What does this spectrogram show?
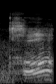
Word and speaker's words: খ: হচ্ছে কণ্ঠনালীর শেষ তো খ অক্ষরটি মূলত কন্ঠনালীর অথবা গলার শেষ থেকে একটু খেরখিরি টাইপের আওয়াজ বের করে উচ্চারণ করতে হয়।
